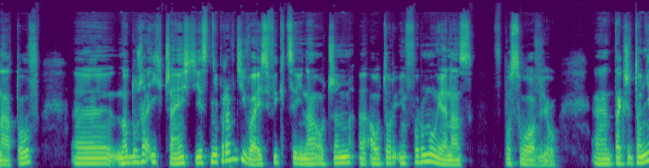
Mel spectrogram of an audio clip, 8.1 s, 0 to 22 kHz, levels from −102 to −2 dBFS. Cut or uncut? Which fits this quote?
uncut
